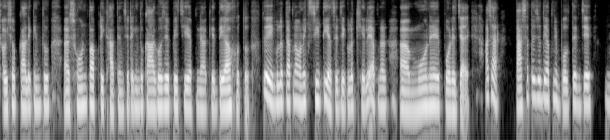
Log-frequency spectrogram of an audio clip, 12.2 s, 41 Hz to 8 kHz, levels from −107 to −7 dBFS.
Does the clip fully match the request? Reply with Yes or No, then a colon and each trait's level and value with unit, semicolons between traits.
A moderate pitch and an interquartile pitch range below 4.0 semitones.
Yes: medium, 145 Hz; narrow, 2.5 semitones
